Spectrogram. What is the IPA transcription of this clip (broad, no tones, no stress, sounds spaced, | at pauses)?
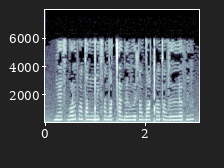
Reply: ɡ ɛ̃ s ɡ ɔ l f ẽ tˤ e n ŋ͡ǃ ĩ s ĩ dˤ œ ǀ a ɡ œ l v ɵ s ũ l dˤ u ǃ ɛ̃ tˤ ã v lː œ f i v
